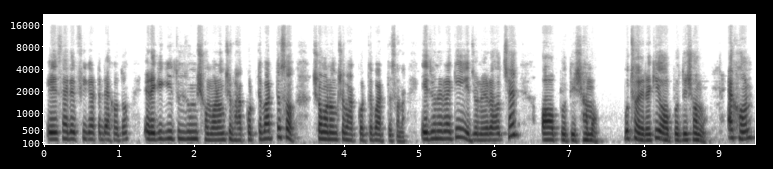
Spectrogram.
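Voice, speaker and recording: A young man with a high, slightly mellow voice tutors biology in an exam-prep lecture, talking directly to the student. He quizzes constantly, posing questions and answering them himself. The audio is dull and lo-fi.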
